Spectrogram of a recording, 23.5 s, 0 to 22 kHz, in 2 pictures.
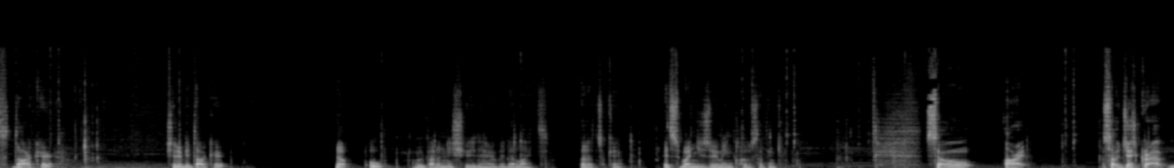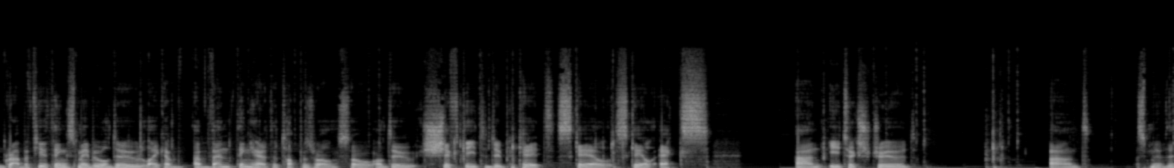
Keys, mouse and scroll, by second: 0.5 Tab, 1.5 click, 1.6 Tab, 3.5 middle click, 4.9-6.0 middle drag, 7.6 click, 8.0 Tab, 8.3 click, 8.6 Tab, 8.7-10.0 middle drag, 10.6 Tab, 10.8 middle click, 11.5 middle click, 12.2 middle click, 12.9 shift+middle click, 13.6 click, 13.7 Tab, 14.0 click, 14.2 Tab, 15.2 click, 15.7 middle click, 16.0 shift+d, 16.6 s, 17.4 s, 19.7 e, 20.6 click, 21.4 ctrl+z, 21.6 click, 22.6 click.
